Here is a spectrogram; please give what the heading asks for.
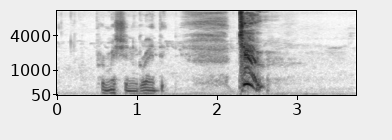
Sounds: Sneeze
